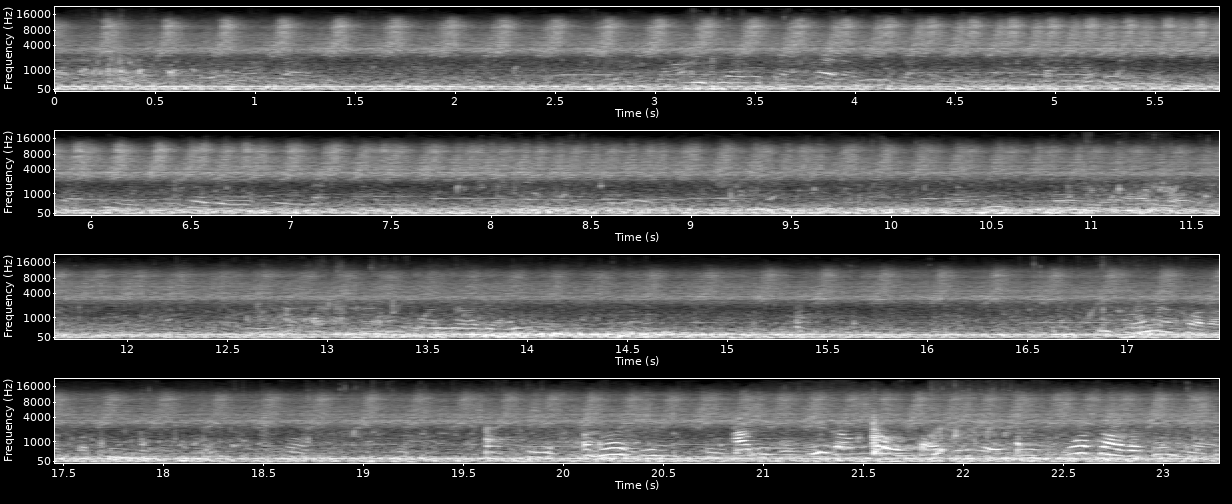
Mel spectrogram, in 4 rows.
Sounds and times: Acoustic wave water 0.0 - 23.2
Cicadas cry 0.0 - 23.2

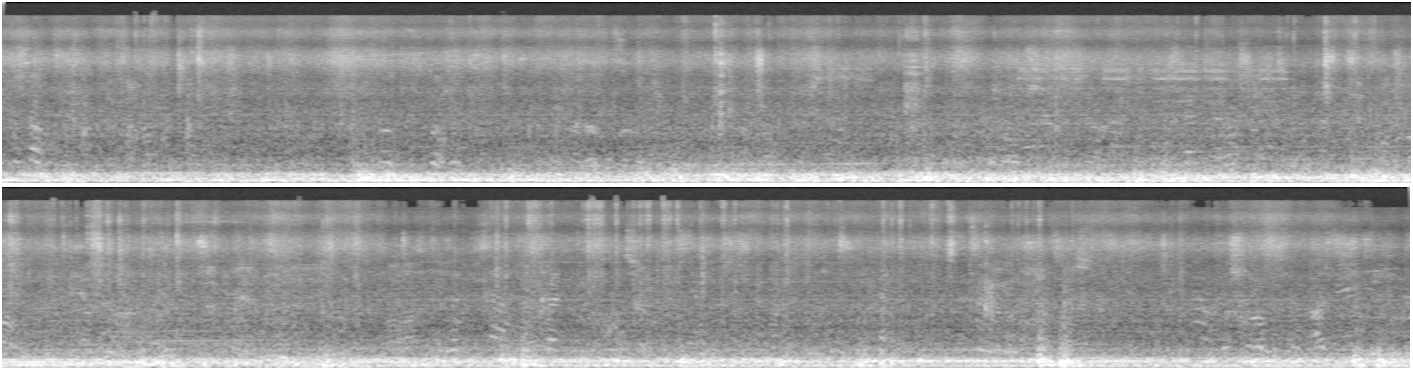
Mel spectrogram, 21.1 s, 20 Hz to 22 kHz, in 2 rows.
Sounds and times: train ride 0.0 - 21.1

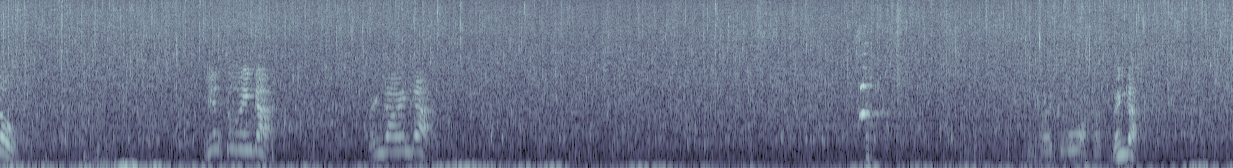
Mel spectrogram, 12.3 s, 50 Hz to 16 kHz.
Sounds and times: nacimiento de Agua 0.0 - 12.3

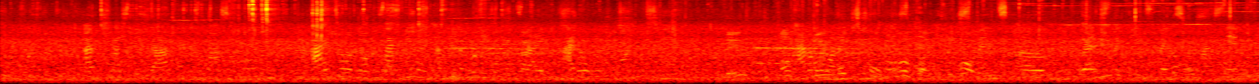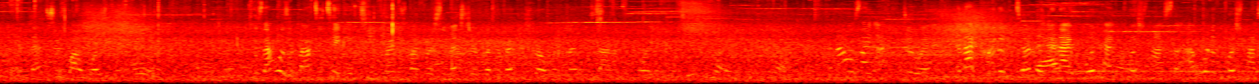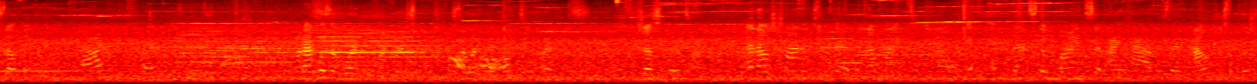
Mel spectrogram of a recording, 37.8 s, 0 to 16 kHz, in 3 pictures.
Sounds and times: endless conversation 0.6 - 37.7

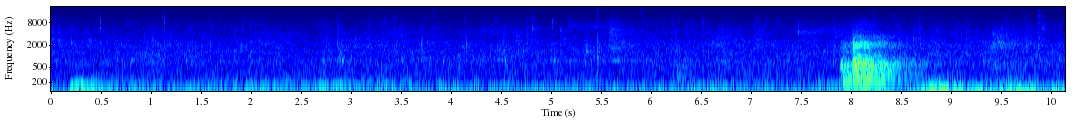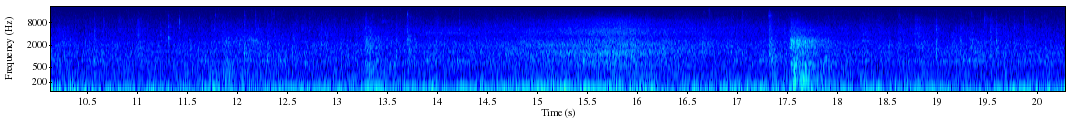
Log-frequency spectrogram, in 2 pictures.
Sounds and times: night rain 0.0 - 20.2

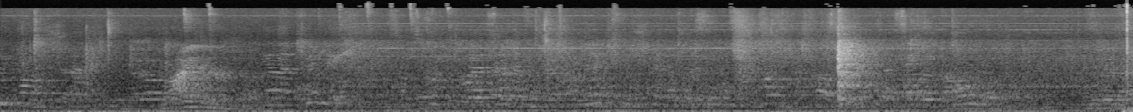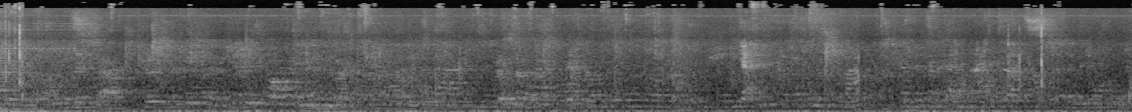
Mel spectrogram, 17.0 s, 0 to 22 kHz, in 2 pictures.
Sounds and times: people standing in a row waiting 8.2 - 16.7

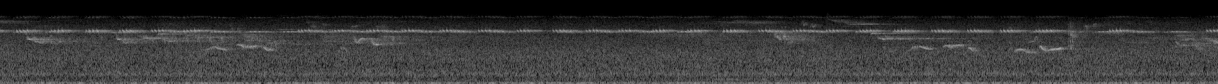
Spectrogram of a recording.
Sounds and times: crickets 0.0 - 12.1
insects 0.0 - 12.1
river 0.0 - 12.1
Bird's songs 7.5 - 12.1

